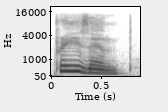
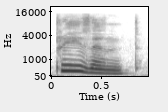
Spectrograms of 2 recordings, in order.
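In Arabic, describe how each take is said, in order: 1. النبر على المقطع الثاني. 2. النبر على المقطع الثاني.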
